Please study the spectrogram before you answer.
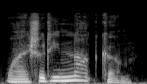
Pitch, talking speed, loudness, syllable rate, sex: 135 Hz, 205 wpm, -14 LUFS, 4.0 syllables/s, male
